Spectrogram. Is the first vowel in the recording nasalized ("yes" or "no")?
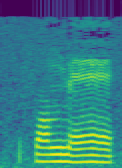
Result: no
